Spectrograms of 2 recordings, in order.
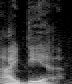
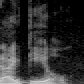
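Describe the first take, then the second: First: The word ends in a vowel without L. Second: The word ends with an added L sound. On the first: "they mean idea" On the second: "definitely an L"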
